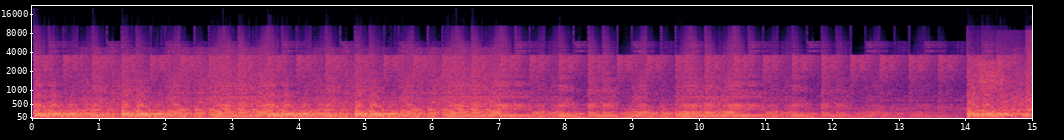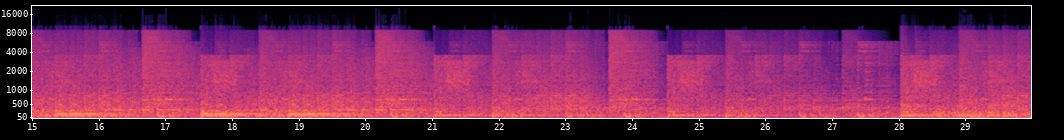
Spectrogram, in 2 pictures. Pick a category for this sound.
Music > Multiple instruments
